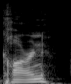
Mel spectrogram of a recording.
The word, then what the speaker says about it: cairn: cairn. Is that how you say it? – Cairn. – Is it cairn or carn? – Cairn. – Something like C-A-R-N.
